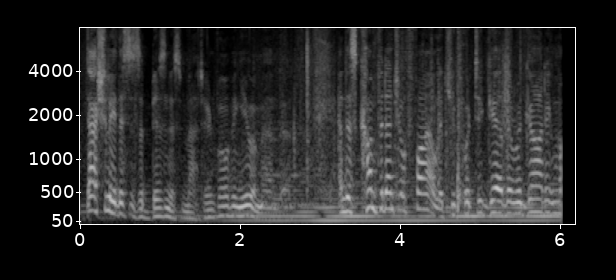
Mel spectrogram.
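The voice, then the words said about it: Inconsistent accent, slipping into English. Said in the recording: “What is this accent? ... It's all over the map. This actor is English, but the character apparently is not supposed to be, but he doesn't remember that all the time.”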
